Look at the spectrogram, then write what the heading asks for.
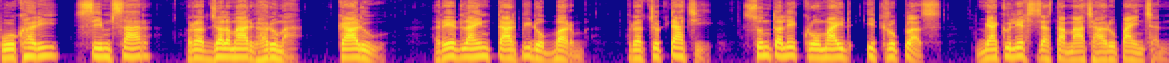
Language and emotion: Nepali, neutral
